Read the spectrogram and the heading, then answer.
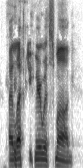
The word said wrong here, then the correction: Smaug: I think it's actually pronounced smaug.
